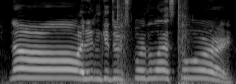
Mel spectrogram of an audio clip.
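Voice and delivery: mock dismay. Playful mock protest in game.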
